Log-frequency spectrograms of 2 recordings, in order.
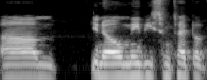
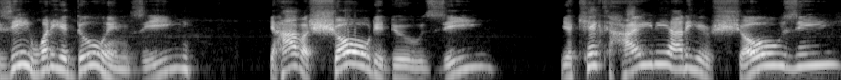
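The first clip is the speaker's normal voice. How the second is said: put-on Chicago accent, laid on, high and swooping; 7 semitones higher than usual. Show host, after teasing goofy accents, tries one himself: attempted Chicago accent. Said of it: "That was my Chicago uh, accent".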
